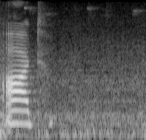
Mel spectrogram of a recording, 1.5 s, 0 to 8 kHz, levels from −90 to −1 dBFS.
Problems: none marked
